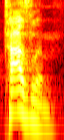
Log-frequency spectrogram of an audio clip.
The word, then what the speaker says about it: Taslim: Taslim.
